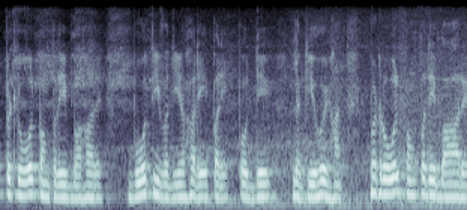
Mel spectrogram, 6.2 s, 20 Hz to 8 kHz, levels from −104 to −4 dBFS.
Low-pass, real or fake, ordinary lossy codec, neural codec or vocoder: 7.2 kHz; real; none; none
